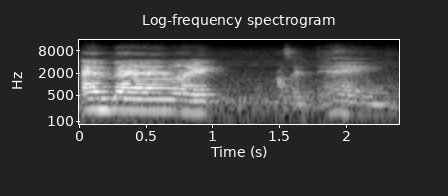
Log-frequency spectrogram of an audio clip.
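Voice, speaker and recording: A bright, forceful young woman in her twenties talks in a loose, slang-filled way and laughs easily. She sits a little back from the mic. The room around her is echoey, with a faint hiss underneath. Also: lowish voice, far from the mic. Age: 20s. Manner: animated, slangy, quick to laugh. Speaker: podcast co-host. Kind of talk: casual chat.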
